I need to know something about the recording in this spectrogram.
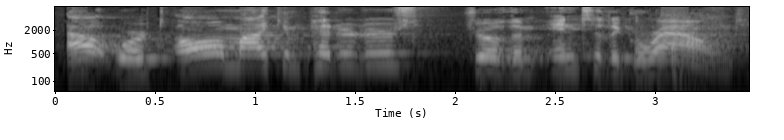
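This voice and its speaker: A man's voice: sits high, animated, normal speed, a bit bright, a little hiss or hum. A man performing a stage monologue as a boastful self-made banana businessman, talking in a brash, bragging way. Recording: echoey auditorium.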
